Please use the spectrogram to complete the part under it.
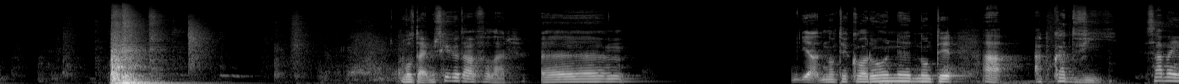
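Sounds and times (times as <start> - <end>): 
door swinging shut with a solid thud: 1.1 - 2.0
speech: 4.0 - 6.4, 7.9 - 11.7.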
